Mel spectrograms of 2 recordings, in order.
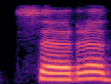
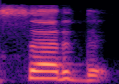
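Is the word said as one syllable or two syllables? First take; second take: two syllables; one syllable. First: A vowel follows the r: two syllables. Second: The r closes the first syllable: one syllable. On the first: Every letter carries a vowel. "हर इस पर हरकत लगाकर" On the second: The letter carries a sign of no vowel. "सीन और रे की sound को एक आवाज बनाकर"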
